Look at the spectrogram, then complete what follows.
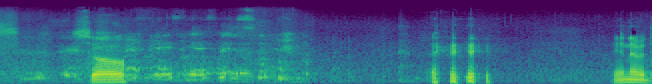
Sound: laughter

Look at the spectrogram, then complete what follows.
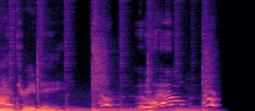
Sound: dog Barking

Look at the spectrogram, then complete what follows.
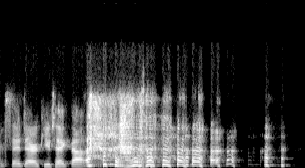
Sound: laughter

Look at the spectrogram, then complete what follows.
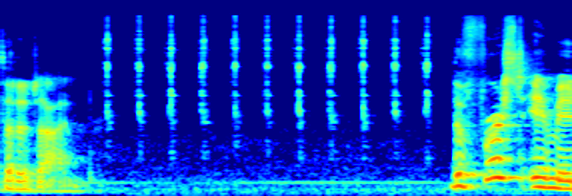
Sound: clock ticks

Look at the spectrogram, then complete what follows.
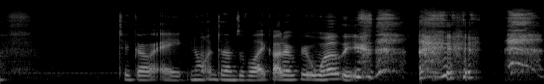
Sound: laughs

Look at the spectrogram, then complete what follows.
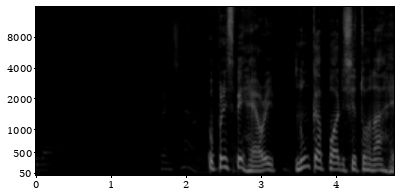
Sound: voiceover

